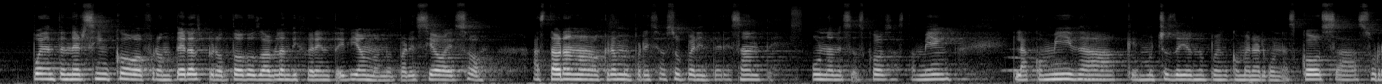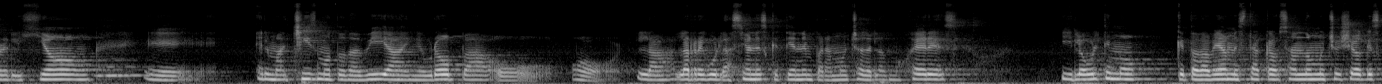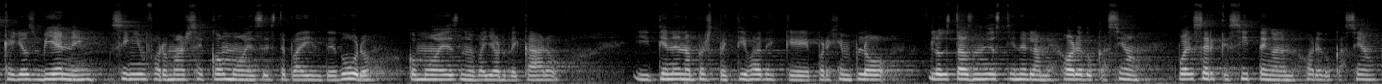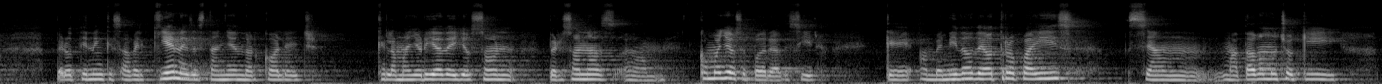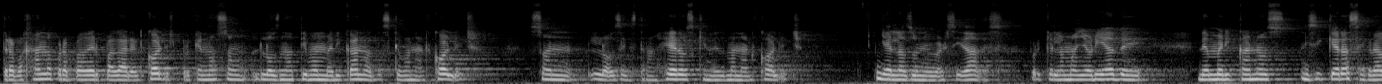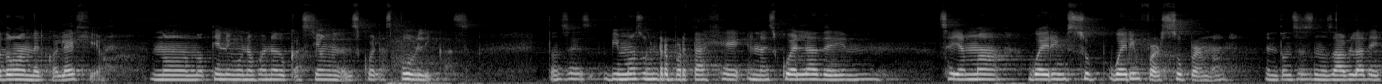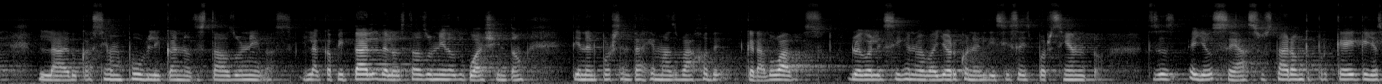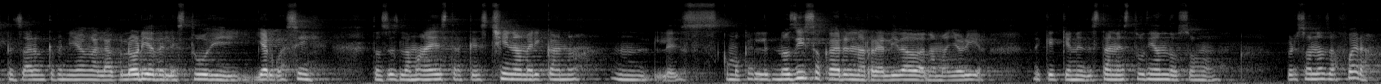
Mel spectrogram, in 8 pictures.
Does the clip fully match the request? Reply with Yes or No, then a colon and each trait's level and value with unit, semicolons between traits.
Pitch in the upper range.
Yes: high, 225 Hz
